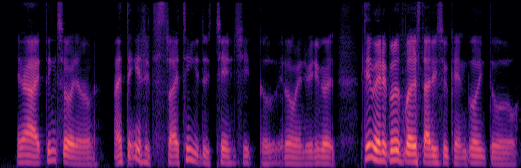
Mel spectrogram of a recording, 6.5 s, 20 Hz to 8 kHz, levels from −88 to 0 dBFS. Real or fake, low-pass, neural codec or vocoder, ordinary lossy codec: fake; none; codec, 16 kHz, 1 kbps, FunCodec, trained on LibriTTS, 50 frames a second; none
